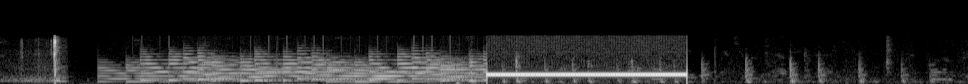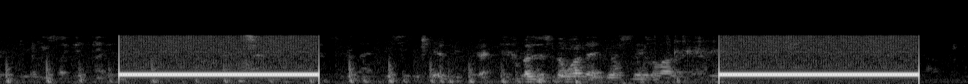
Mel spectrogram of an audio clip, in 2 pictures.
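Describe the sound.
A telephone line tone sounds while a call is transferred: three loud, steady, even tones, each about two seconds long, separated by quieter stretches with soft clicks, and preceded by a passage of layered tones.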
